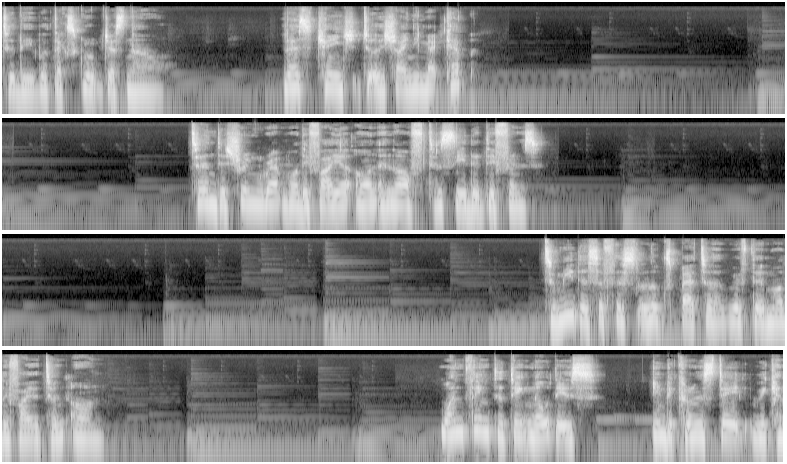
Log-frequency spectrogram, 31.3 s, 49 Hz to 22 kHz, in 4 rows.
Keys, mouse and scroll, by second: 5.3-8.5 drag, 8.9-9.5 scroll down 1, 9.5-12.0 middle drag, 12.0-13.9 scroll up 1, 13.9 click, 14.6-17.5 middle drag, 17.5 click, 18.9 click, 20.0 click, 20.6-23.8 middle drag, 23.8 click, 24.9 click, 25.7-26.0 scroll down 1, 26.0-27.4 middle drag, 29.3-31.0 scroll down 1, 31.0-31.3 scroll down 1.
